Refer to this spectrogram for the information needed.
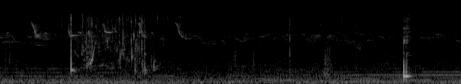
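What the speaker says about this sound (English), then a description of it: "I poured wine in there." Wine poured into a cauldron in the video game Kingdom Come Deliverance 2, a soft continuous trickling liquid pour with a few faint bird calls and a brief clink near the end.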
